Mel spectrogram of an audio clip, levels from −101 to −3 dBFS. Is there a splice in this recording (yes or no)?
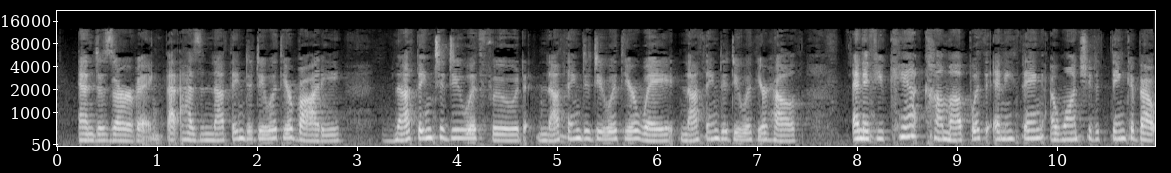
no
